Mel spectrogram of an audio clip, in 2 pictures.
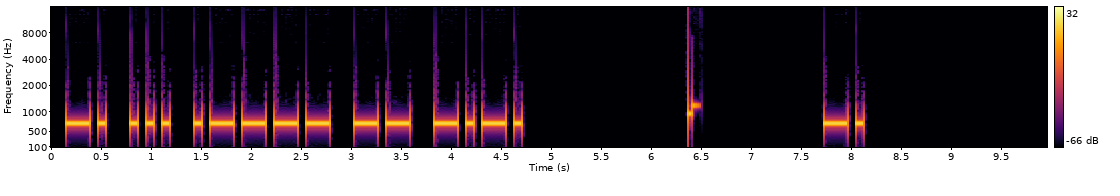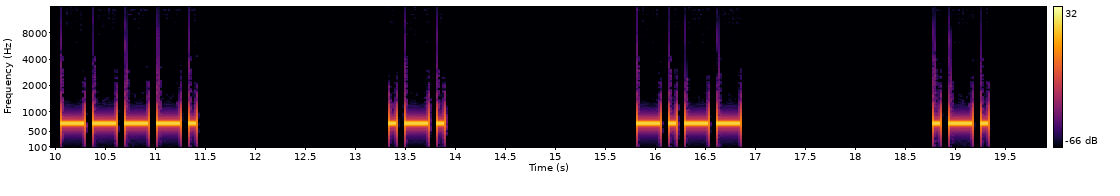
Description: Morse code, heard as a keyed tone, about 15 wpm, spaced as for 6 wpm, 700 Hz. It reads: NS1MC N9RYR
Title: USA Call Signs - 8x Character Spacing - 15wpm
